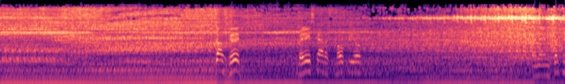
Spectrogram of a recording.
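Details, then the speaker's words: Diesel truck idling with turbo spool audible; steady deep even drone broken by short high chirping squeaks coming and going; intermittent squeak at idle, source not pinned down. "something's squeaking here, but you can hear me. trucks are pretty loud."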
